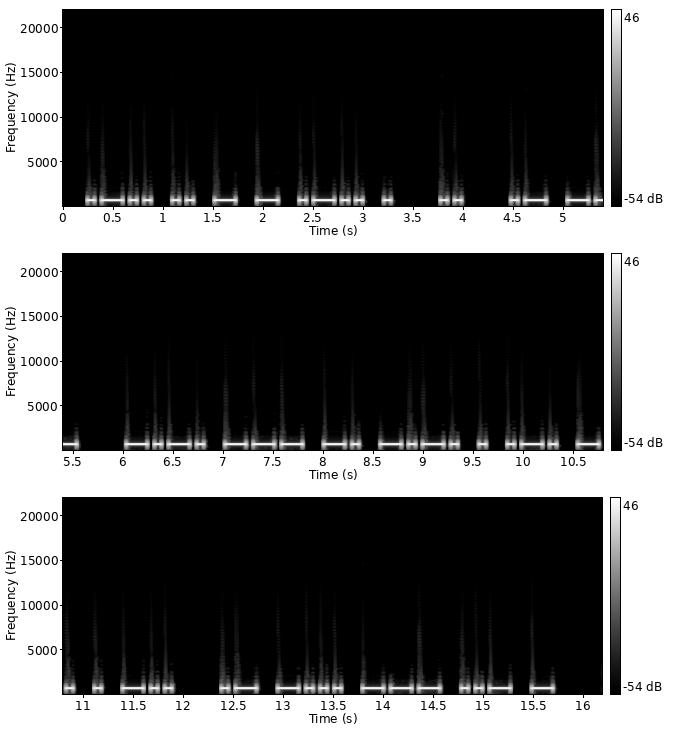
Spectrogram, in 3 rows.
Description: Morse code, heard as a keyed tone, about 17 wpm, 700 Hz. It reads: LITTLE I AM CONCERNED ABOUT
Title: Sentences from Top 1000 Words - Review Part 6 - 17wpm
